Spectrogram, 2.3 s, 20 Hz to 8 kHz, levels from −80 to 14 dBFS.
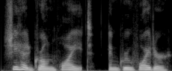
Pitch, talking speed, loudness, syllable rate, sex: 195 Hz, 185 wpm, -16 LUFS, 4.4 syllables/s, female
